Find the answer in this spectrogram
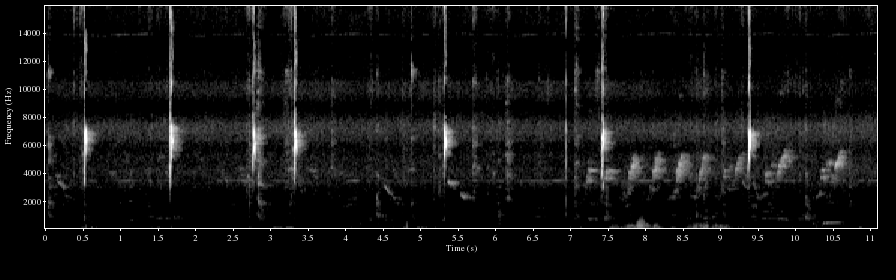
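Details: Crested jay (sogon) giving its crecet call, used as a lure to make a newly caught bird answer quickly: sharp, harsh, very high clipped notes, about eight spaced irregularly, with faint thin whistles of other birds behind.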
